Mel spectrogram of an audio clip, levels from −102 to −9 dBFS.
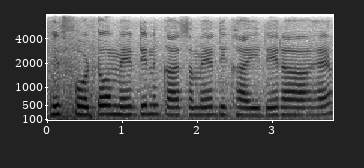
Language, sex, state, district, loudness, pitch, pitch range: Hindi, female, Haryana, Jhajjar, -16 LUFS, 225 Hz, 220-235 Hz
